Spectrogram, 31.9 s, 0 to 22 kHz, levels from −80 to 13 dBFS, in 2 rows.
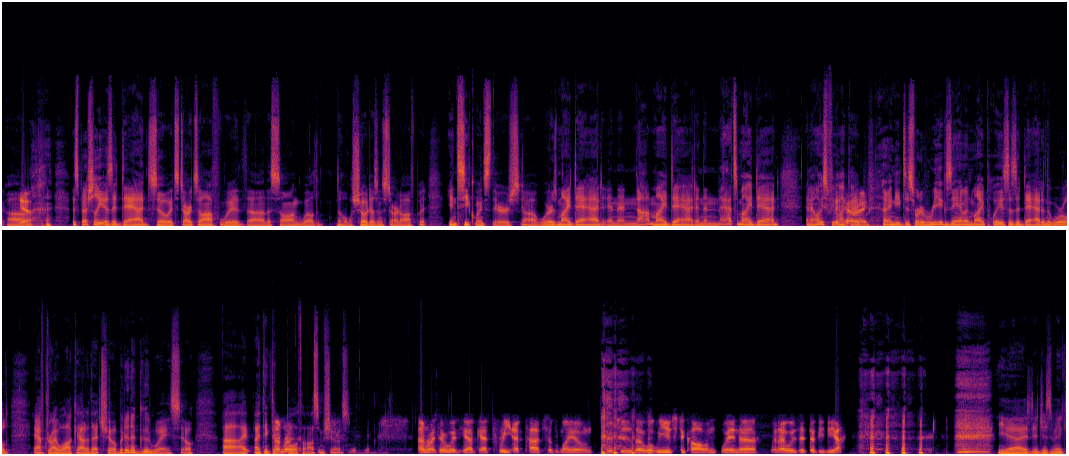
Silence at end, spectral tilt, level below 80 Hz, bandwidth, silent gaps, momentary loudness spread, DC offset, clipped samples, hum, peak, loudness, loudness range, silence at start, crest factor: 0 s; -5 dB/octave; -52 dBFS; 14.5 kHz; none; 8 LU; under 0.1%; under 0.1%; none; -2 dBFS; -19 LUFS; 2 LU; 0 s; 18 dB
